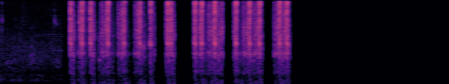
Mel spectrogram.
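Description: A quick, irregular run of sharp clicks or ticks, about fifteen in two seconds, starting under a second in and stopping abruptly, followed by dead silence.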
